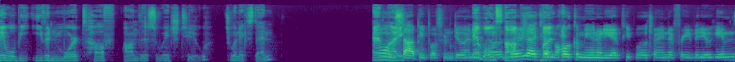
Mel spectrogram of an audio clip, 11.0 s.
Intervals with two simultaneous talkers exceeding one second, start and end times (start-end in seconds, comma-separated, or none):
7.1-8.6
